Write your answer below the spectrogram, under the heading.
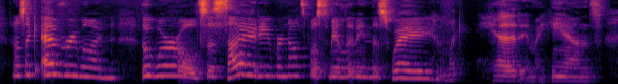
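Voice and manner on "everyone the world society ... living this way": mock very high, loud, tearful crying lament. Retelling own past words to a husband, imitating own crying.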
